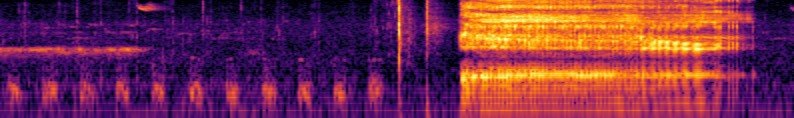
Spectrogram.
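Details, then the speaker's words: Man burping deliberately at frogs as though making a mating call: frogs croak in a steady rhythm, then one long, loud, deliberate burp follows. "we're gonna be burping with the frogs the frogs mistake my burps for a mating call because that's exactly how they're sound"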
